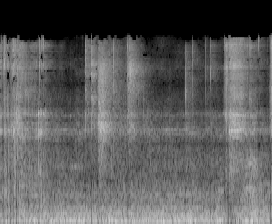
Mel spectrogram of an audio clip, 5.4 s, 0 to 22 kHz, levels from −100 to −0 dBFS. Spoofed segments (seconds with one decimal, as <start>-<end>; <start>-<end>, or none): 0.0-1.5; 3.0-5.4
